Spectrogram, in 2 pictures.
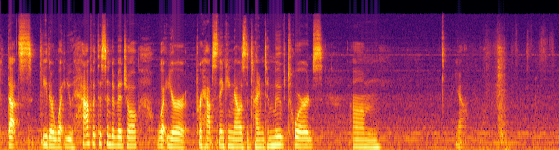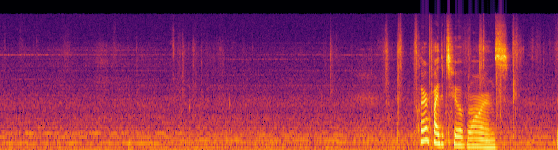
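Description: A middle-aged woman speaks calmly and close into a microphone, with pauses.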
